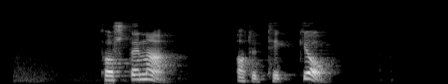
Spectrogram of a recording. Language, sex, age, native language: Icelandic, female, 50-59, Icelandic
